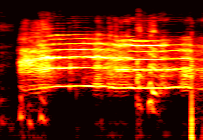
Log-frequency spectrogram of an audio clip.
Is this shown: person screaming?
yes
